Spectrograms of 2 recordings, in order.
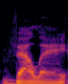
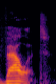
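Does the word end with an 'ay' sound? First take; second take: ay ending; no ay. First: The last syllable ends in an 'ay' sound. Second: The last syllable does not end in 'ay'. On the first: The speaker calls it wrong. "pronouncing the last syllable as A is incorrect" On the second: The speaker calls it right. "It's foyer and valet"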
